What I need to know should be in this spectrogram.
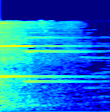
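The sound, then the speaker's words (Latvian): A single faint bell ding sounds in a parliament chamber before a vote, a clear metallic tone that decays steadily over about a second. “lūdzu zvanu”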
